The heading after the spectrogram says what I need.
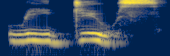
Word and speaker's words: reduce: In this syllable here, it gives us the hint that the U is going to be making a long vowel sound. In this word, the long vowel U says ooh, deuce. This word is reduce.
